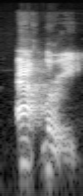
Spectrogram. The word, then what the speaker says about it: Atluri: And is it, how do you say, Atluri? Atluri.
